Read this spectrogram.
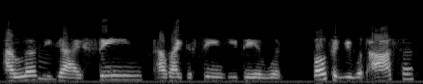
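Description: High, bright Texan man on the phone. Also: steady tone, moderate pace, dry recording. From Texas, United States. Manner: effusive, admiring. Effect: telephone. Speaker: caller. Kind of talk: casual phone-in chat. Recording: thin, dry telephone line.

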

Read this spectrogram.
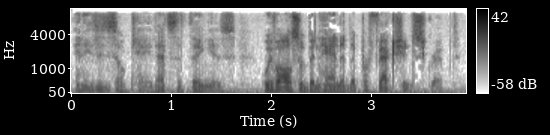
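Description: A man's voice: lowish voice, fairly quick, dark tone, husky. A man from Philadelphia with a Philadelphia accent, hosting a podcast in a reflective, motivational way. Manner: reflective, motivational, spiritual encouragement. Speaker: podcast host. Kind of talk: casual podcast talk.

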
